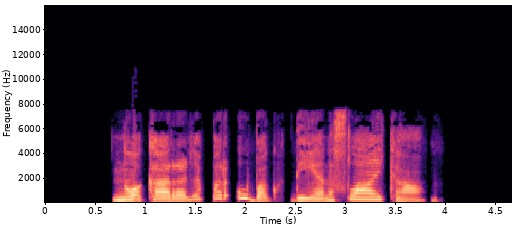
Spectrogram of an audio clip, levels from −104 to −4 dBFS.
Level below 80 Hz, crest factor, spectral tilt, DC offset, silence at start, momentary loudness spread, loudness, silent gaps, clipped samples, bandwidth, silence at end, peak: -64 dBFS; 16 dB; -5.5 dB/octave; under 0.1%; 0.7 s; 9 LU; -16 LUFS; 1.60-1.67 s, 2.41-2.45 s; under 0.1%; 7.8 kHz; 0.75 s; 0 dBFS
